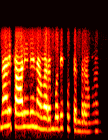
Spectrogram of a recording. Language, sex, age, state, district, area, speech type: Tamil, female, 45-60, Tamil Nadu, Dharmapuri, rural, conversation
